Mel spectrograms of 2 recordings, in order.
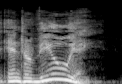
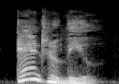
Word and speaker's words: interview: 记住不要念成 interviewing. Interview. 名词、动词都是念成 interview.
